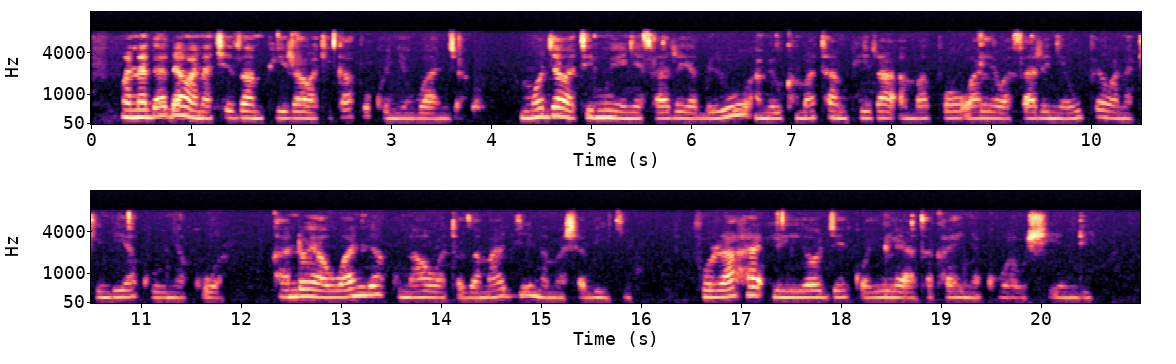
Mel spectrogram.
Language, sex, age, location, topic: Swahili, female, 18-24, Nakuru, government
